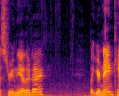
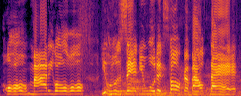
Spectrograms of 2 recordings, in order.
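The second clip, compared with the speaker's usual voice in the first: high, slow, drawn-out wail of a cartoon brother; Luigi; 6 semitones higher, slower than usual. Embarrassed brother scolds the plumber, high slow whine. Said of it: "Even with Luigi".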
